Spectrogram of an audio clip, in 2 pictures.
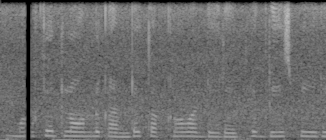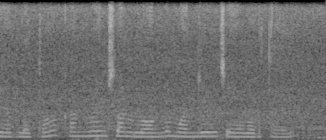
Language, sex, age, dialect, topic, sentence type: Telugu, male, 18-24, Telangana, banking, statement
